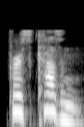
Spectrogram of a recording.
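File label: "first cousin", American English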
